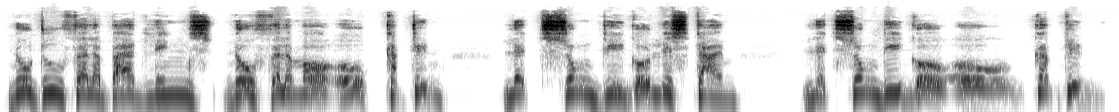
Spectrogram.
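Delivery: pleading for mercy. Acted. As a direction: beg for your life in broken pidgin, terrified. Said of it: "He cried to the captain in his pidgin for mercy".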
